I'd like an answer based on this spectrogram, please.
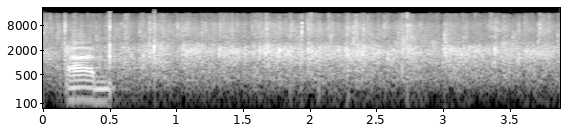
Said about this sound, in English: I want to give a big round of applause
